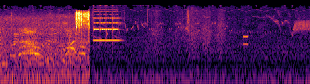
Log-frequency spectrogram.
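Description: Distant voices of children playing on a football pitch, then a smartphone's camera shutter sound with a short electronic tone about two seconds in. After that comes quiet background, with a brief electronic chirp near the end.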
